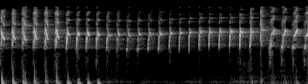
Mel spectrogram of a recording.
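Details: Unbroken ngekek chatter from a lovebird, played to coax other lovebirds into song: rapid, rhythmic harsh high notes, roughly eight per second, steady through the whole stretch.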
